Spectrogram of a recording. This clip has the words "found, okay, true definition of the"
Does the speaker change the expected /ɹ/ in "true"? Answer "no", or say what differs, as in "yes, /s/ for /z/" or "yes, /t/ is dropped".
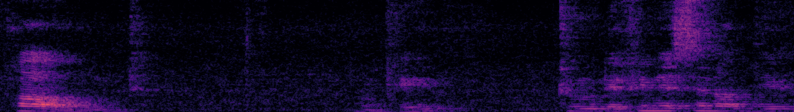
yes, /ɹ/ is dropped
